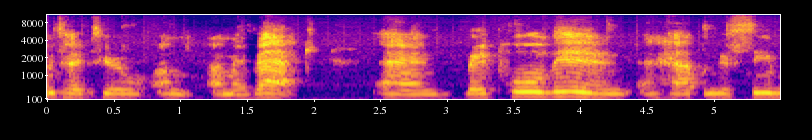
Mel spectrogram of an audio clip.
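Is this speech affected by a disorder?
Yes: cerebral palsy; paralyzed left hand.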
